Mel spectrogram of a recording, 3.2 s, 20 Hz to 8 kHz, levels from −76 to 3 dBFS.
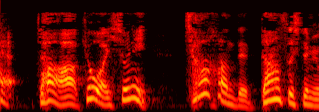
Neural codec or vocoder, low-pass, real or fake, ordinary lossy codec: vocoder, 44.1 kHz, 80 mel bands, Vocos; 7.2 kHz; fake; MP3, 24 kbps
